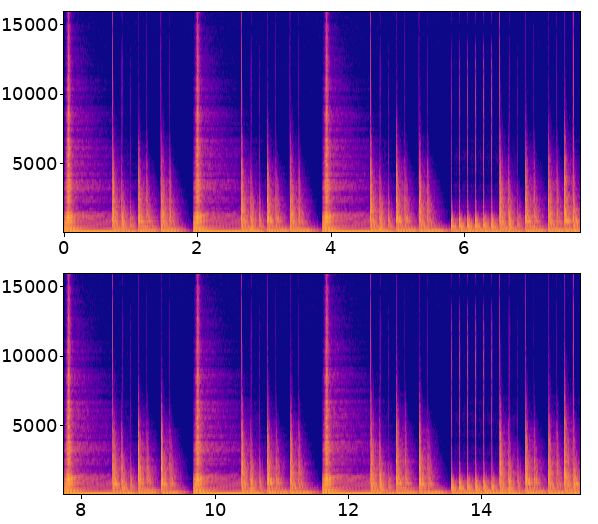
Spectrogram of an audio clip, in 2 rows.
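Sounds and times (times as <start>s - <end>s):
dirty bass in F minor: 0.0s - 15.4s.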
